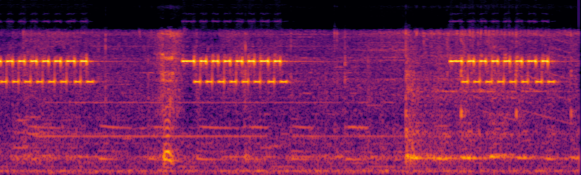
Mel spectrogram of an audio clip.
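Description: A telephone rings in repeated electronic trill bursts, three bright rings separated by short pauses, fairly loud and close against a faint background.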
